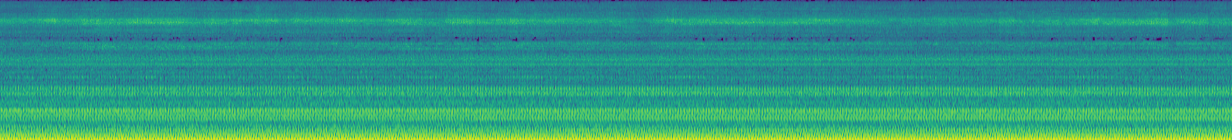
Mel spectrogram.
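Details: Aerosol nebulizer recorded as a relaxing ASMR noise: continuous running sound of the nebulizer compressor.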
